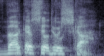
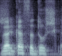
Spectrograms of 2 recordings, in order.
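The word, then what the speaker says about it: Verka Serduchka: Her name It's called Verka Shadushka. How do you say it? Verka Sadushka.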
